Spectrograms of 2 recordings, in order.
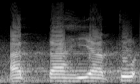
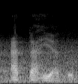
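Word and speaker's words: التحيات: Jadi at-tahiyat. At-tahi di atas ta. Jadi bacanya at-ta. At-tahi. Jadi dibaca di atas tak sablunya. Ini harus perhatiin nih. Jadi at-tahi. Jangan at-tahiyatu. Salah.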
